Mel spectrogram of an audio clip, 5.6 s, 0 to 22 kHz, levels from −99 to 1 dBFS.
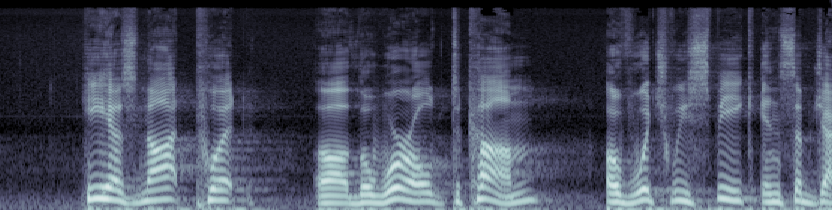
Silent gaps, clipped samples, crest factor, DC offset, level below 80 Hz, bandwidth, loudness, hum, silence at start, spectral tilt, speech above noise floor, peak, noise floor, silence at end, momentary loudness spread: none; under 0.1%; 16 dB; under 0.1%; -42 dBFS; 19 kHz; -17 LUFS; none; 0.6 s; -6 dB/octave; 36 dB; 0 dBFS; -52 dBFS; 0 s; 8 LU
